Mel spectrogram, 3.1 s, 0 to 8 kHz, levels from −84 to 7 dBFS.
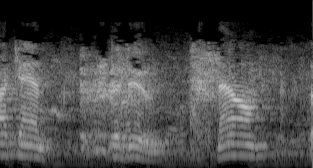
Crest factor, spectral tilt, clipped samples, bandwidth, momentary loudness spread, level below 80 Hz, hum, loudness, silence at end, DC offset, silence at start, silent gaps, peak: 14 dB; -7.5 dB/octave; under 0.1%; 5.8 kHz; 15 LU; -72 dBFS; none; -21 LUFS; 0 s; under 0.1%; 0 s; none; -8 dBFS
